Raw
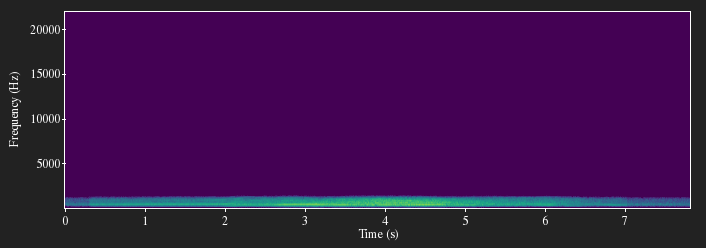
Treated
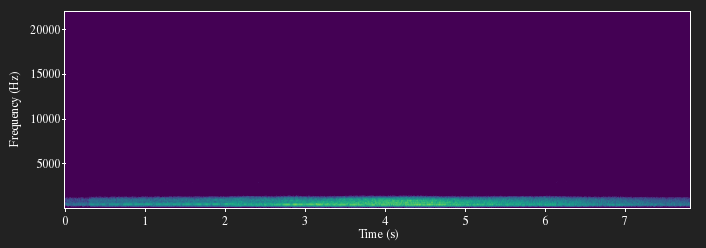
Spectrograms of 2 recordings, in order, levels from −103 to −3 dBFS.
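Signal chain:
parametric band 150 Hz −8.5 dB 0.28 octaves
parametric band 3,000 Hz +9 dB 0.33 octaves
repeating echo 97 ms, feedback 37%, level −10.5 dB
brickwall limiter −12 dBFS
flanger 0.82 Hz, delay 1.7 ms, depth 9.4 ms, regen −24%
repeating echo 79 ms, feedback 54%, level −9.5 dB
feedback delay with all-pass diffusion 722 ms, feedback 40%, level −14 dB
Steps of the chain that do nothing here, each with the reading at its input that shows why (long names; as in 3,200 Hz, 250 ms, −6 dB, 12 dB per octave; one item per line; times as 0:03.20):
parametric band 150 Hz: nothing at its input below 300 Hz
parametric band 3,000 Hz: nothing at its input above 1,100 Hz
brickwall limiter −12 dBFS: peak of its input −17.5 dBFS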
